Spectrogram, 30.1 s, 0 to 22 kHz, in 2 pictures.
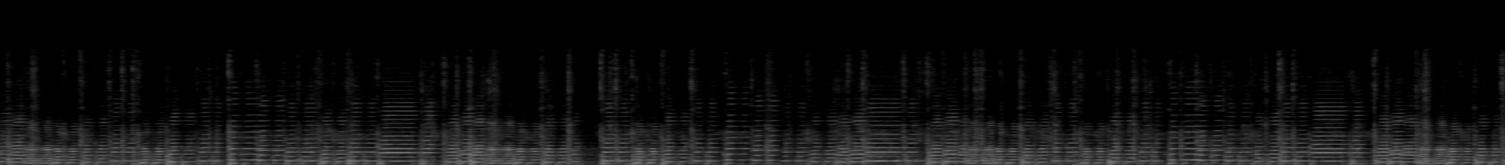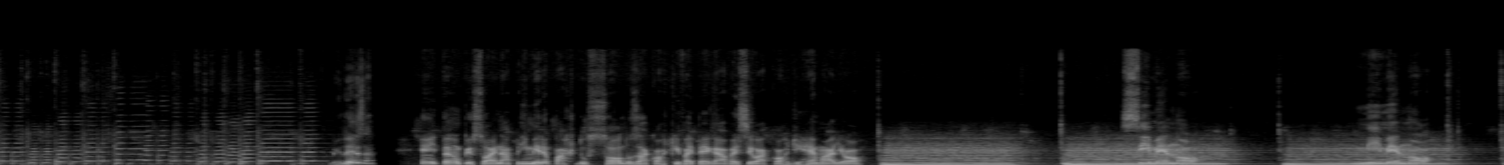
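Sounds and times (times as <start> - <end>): electronic keyboard melody: 0.0 - 18.4, 23.8 - 30.0.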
